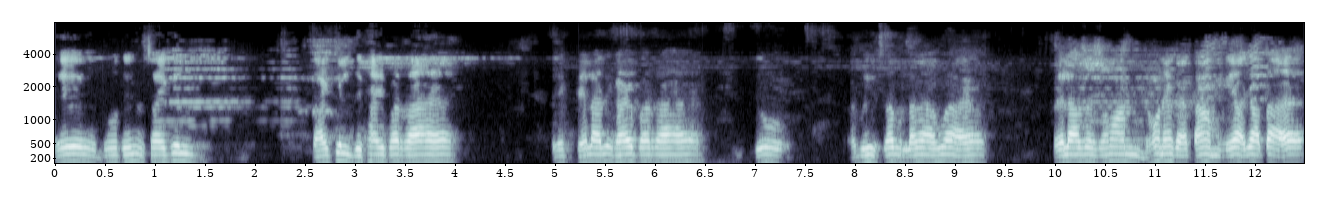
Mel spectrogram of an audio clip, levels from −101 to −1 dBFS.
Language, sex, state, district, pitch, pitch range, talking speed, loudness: Hindi, male, Bihar, Samastipur, 140 Hz, 135-145 Hz, 145 wpm, -16 LUFS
